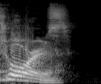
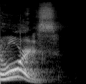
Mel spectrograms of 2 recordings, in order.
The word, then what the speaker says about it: horror: Dude, the revenge horrors. – Revenge. Oh, no. The revenge horror? – Yeah, that's what I'm saying. – Oh, yeah, God. Horror. Not horrors. It's like two syllables.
